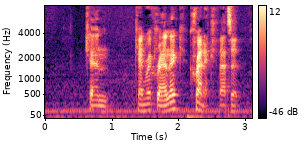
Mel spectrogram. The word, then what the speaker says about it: Krennic: and villains will in fact be Jin and Kenrick or Kennick. How do you say his name? Kenrick. Krennic. That's it. Krennic?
